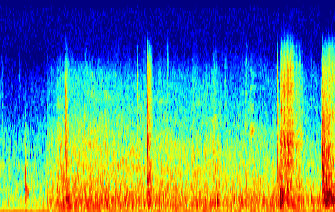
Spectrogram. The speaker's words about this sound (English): The car stops and they both get out, heading for the boot.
